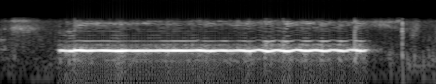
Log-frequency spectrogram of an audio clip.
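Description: A woman's unaccompanied voice humming one long held note, with a slight vibrato toward its end; it starts about half a second in and breaks off near the end.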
